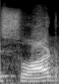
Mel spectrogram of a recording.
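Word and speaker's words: Swarts: यहाँ पर अब अगली रिएक्शन, इसे स्वार्ट रिएक्शन के नाम से पहचानते हैं। एक ज़माना था एस को साइलेंट कर देते थे, वार्ट रिएक्शन बोलते थे, इसको स्वार्ट रिएक्शन कहा जाता है।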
